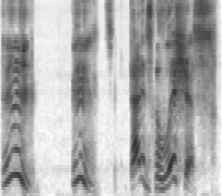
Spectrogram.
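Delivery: high, swooning foodie voice; vegan eating fake meat. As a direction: coo over the burger, way up high. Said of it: "here's my impression of, uh, a vegan, anyone eating Impossible Burger".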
